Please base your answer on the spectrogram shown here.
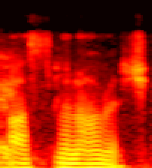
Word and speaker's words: Osmanagich: I want to pronounce Osmanagich. That's okay. Osmanagich.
